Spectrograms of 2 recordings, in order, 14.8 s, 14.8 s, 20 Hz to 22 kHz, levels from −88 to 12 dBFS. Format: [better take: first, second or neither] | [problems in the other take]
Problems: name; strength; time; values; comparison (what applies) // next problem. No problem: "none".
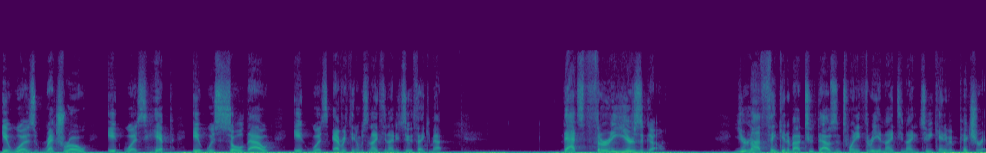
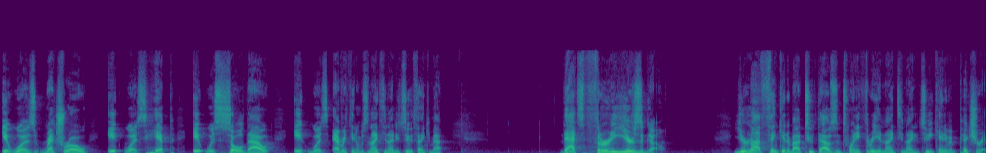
second | low rumble; noticeable; throughout; 15 dB below the speech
